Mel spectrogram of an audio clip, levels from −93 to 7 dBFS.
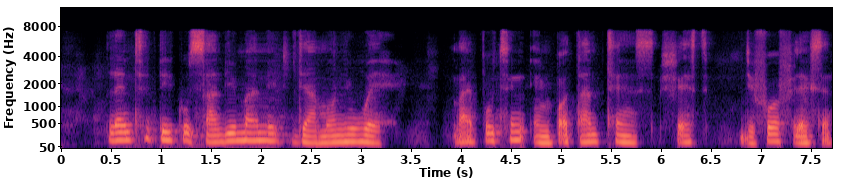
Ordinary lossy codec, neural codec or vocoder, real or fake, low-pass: none; codec, 16 kHz, 0.8 kbps, ZipCodec; fake; 7.2 kHz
